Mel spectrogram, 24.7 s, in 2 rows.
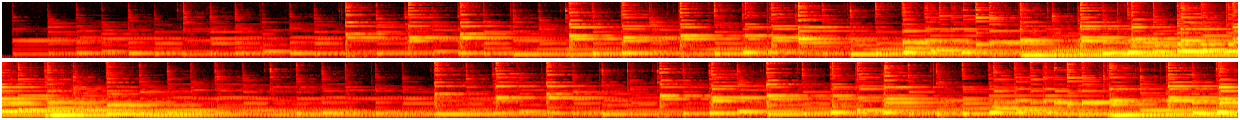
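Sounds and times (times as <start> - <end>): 
oriental harp melody: 0.0 - 24.7.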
